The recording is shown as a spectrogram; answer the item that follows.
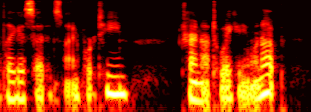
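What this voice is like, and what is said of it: Whispering, speaking quietly. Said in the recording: “Sorry if this sounds like I'm whispering. I am trying to speak quiet.”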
